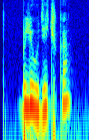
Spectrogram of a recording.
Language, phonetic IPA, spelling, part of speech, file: Russian, [ˈblʲʉdʲɪt͡ɕkə], блюдечко, noun, Ru-блюдечко.ogg
- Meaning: diminutive of блю́дце (bljúdce): small saucer, small jam dish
